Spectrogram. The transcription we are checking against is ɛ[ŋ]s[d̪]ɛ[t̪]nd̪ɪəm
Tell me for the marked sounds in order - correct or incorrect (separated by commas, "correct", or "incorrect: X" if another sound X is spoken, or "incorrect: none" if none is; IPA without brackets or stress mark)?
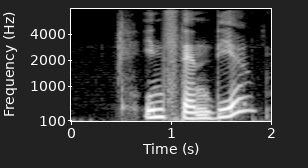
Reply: incorrect: n, incorrect: t̪, incorrect: none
